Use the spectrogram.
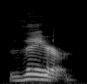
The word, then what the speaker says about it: there: The letters T-H stand for the th sound. In this word, the letters E-R-E stand for the sound air.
